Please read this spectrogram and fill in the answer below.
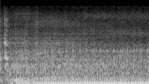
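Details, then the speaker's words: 2009 Honda CBR600RR sportbike with 1,816 miles, exhaust under the seat: quick catch after a brief crank, then a settled, even low idle with no knocks, rattles, engine noise or smoke; normal healthy start and idle. "Cranks right up, no problems there. Nice dash. No engine noise, smoke, or any of that."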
